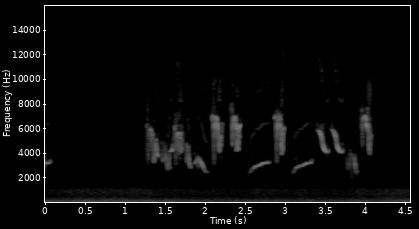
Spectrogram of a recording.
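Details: A yellow-fronted canary sings after a quiet start, giving a lively string of high chirps, downslurred and upslurred whistles, about three seconds long, with a low background hum.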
